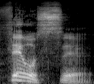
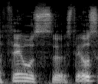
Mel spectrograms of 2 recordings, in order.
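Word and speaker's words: θεός: 그 다음에 theos 이렇게 됩니다. 그 theos인데 요게 th 발음인데요. th 발음인데 요게 the잖아요. the인데 그래서 이거 그 사람마다 때로 발음하시는 분이 있고 세로 발음하는 분이 있는데 때는 제가 볼 때는 좀 이상한 것 같아요. 그래서 저는 그냥 세로 합니다. 세로 합니다. 그러니까 때가 세에 가깝다고 해서 제 책엔 그냥 세로 표시해 놨어요.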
